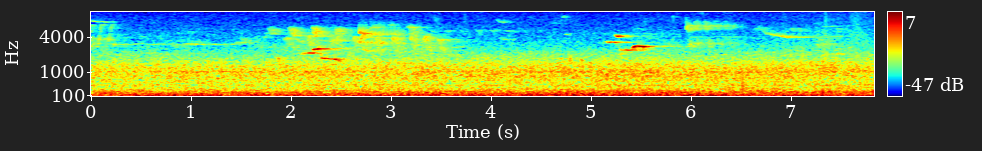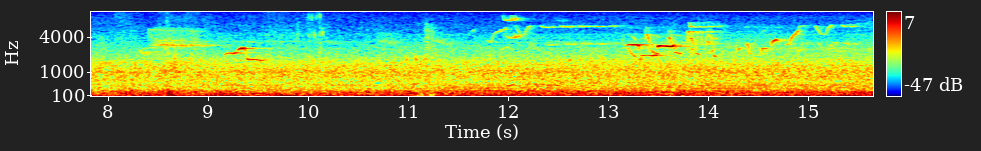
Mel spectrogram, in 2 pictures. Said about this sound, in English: So there would be crowned kinglet again.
